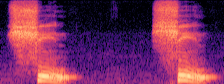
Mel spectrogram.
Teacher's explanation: शीन, शीन को जिस वक़्त अदा करते हैं तो आवाज़ पूरे मुंह में फैल जाती है। ये तफशी की सिफत है इसमें, इसके अंदर आवाज़ का फैलना ज़रूरी होता है।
